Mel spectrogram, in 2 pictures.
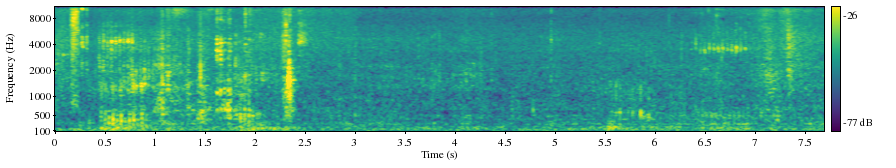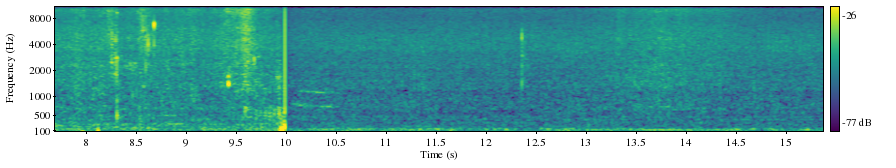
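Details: Resident cat Mika-chan at a seaside hot-spring guesthouse in Ito Onsen, Shizuoka, Japan, purring close up as she settles on a guest; low continuous rhythmic rumble, briefly interrupted by a click and rustle midway, then resuming.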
